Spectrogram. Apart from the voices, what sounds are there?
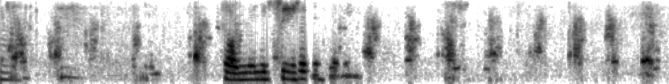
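dog barking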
